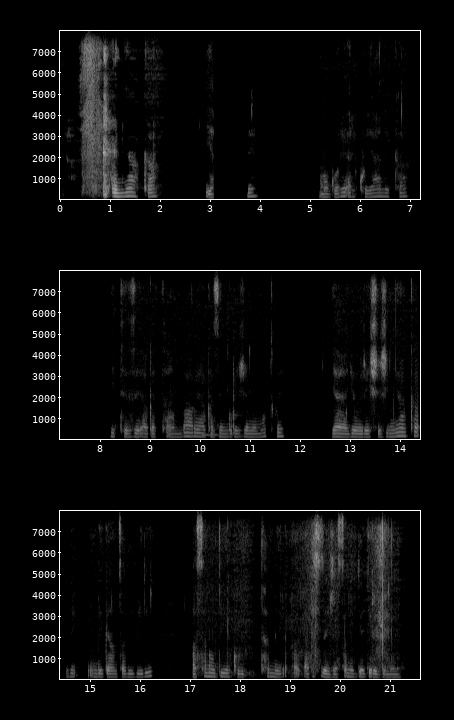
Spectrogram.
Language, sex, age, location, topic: Kinyarwanda, female, 50+, Musanze, agriculture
